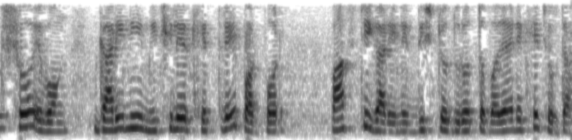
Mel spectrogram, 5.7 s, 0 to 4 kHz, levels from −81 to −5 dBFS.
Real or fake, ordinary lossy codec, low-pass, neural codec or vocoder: real; none; 3.6 kHz; none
